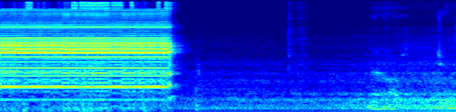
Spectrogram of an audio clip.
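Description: A Hudson Mfg Co heat detector fire alarm, tested with a hair dryer, gives a loud, steady buzzing tone that cuts off abruptly after about a second and a half, leaving quiet room noise and faint movement.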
